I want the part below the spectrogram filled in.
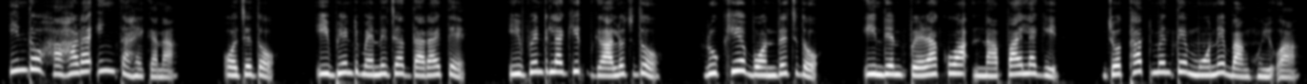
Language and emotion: Santali, sad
